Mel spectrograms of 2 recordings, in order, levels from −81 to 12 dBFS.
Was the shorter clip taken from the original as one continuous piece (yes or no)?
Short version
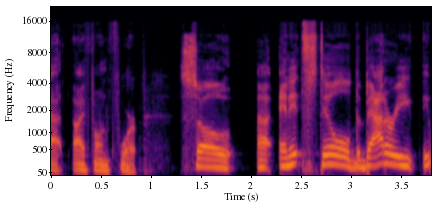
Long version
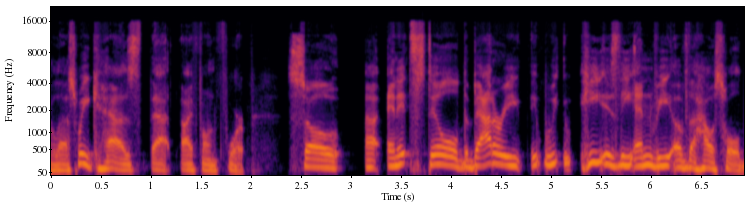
yes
